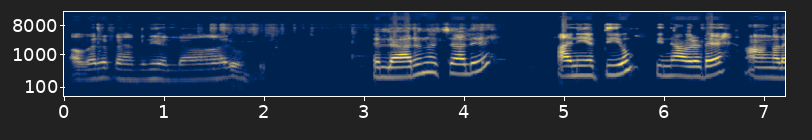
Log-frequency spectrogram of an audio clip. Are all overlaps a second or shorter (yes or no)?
yes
